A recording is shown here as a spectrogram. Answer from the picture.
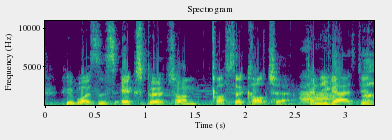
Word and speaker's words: Xhosa: Well, I mean, if your listeners try, if you go out the side of your mouth, that's how you say Xhosa, Xhosa.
